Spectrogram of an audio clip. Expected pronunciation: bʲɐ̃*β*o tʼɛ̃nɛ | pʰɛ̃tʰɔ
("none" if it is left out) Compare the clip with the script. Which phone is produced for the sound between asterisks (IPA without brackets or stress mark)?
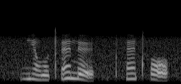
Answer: β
